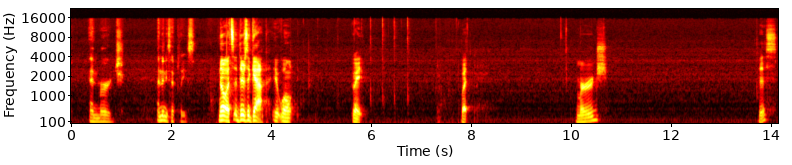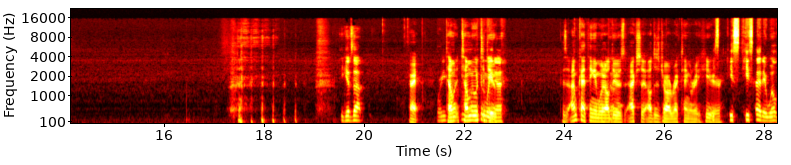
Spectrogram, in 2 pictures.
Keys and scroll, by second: 5.4 super+z, 19.1-19.8 typing, 21.6 BackSpace, 23.5 r.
